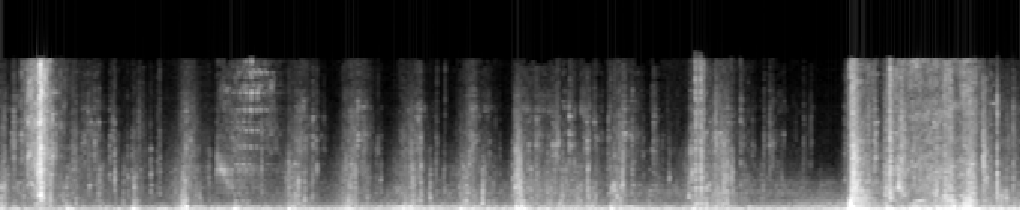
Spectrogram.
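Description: Heavy armoured footsteps thud quickly on a hard floor.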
